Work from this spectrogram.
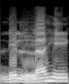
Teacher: lafal Allah dibaca dengan tipis, bukan dibaca dengan lillahi, tapi dibaca dengan lillahi, karena lafal Allah didahului dengan huruf kasrah.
